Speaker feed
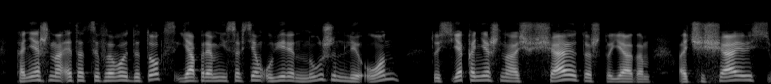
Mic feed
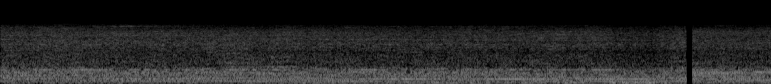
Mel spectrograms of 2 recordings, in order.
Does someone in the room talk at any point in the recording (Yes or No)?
No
